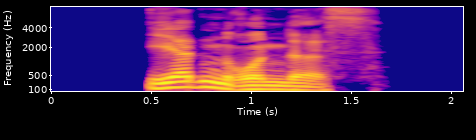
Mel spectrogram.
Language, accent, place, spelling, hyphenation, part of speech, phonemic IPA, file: German, Germany, Berlin, Erdenrundes, Er‧den‧run‧des, noun, /ˈeːɐ̯dn̩ˌʁʊndəs/, De-Erdenrundes.ogg
- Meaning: genitive singular of Erdenrund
